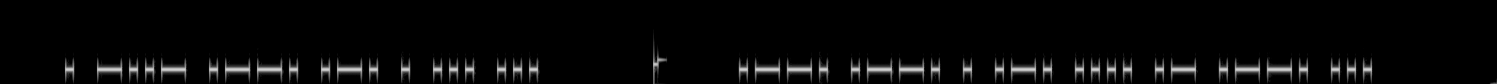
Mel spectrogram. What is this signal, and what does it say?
Morse code, heard as a keyed tone, about 15 wpm, 700 Hz. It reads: EXPRESS PPERHAPS
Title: Sentences from Top 1100 Words - New Word Drill - 15wpm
